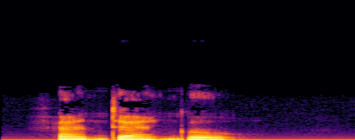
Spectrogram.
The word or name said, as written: fandango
